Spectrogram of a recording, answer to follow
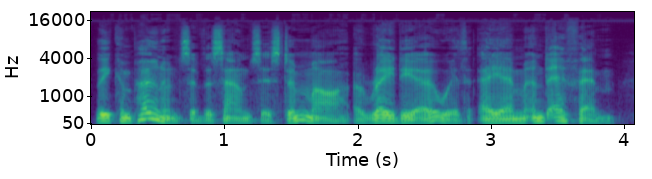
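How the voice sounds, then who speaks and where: A man with a very deep voice narrates a scripted instructional video. His pitch rises and falls in a lively way. He sounds measured and precise, and the recording is dry and close. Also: no echo. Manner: measured, precise, explanatory delivery.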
